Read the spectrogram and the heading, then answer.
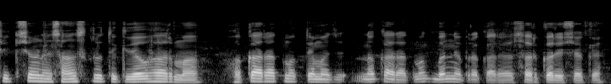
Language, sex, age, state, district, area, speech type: Gujarati, male, 18-30, Gujarat, Rajkot, rural, spontaneous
